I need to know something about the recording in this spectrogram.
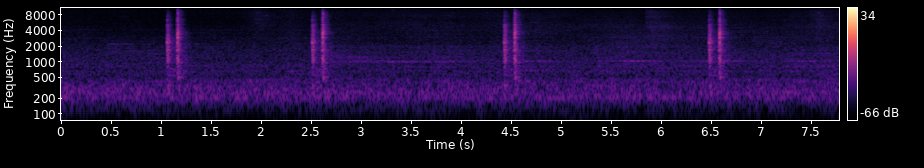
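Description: Puzzle pieces snap into place with a short double click.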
